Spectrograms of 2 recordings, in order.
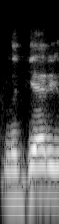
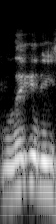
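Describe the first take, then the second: First: It is said like 'li-getti', rhyming with spaghetti. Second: It is said like 'liggity', rhyming with lickety. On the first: The speaker calls it wrong. "It's not ligeti like spaghetti" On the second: The speaker calls it right. "it's liggity like liggity split"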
